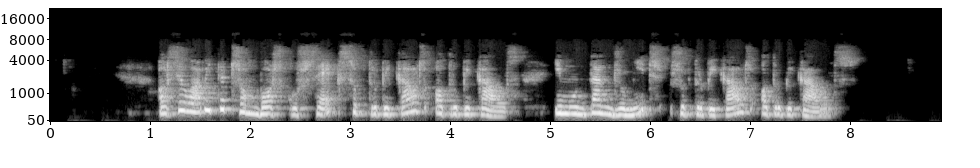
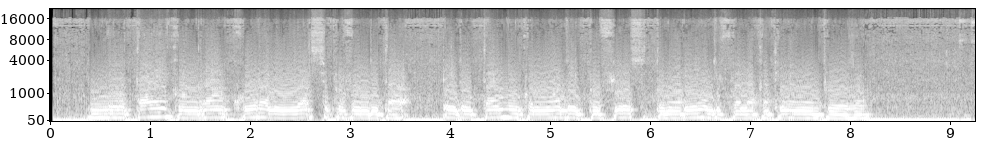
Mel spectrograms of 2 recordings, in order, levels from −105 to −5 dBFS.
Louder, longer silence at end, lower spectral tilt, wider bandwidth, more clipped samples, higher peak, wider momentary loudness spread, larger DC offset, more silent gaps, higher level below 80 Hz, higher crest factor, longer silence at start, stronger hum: second, -19 LUFS vs -3 LUFS; first, 0.9 s vs 0 s; first, -7 dB/octave vs -5 dB/octave; second, 6.8 kHz vs over 20 kHz; second, under 0.1% vs 20%; about the same, -2 dBFS vs 0 dBFS; first, 10 LU vs 4 LU; neither; neither; second, -68 dBFS vs -12 dBFS; first, 16 dB vs 2 dB; first, 1.1 s vs 0.05 s; neither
